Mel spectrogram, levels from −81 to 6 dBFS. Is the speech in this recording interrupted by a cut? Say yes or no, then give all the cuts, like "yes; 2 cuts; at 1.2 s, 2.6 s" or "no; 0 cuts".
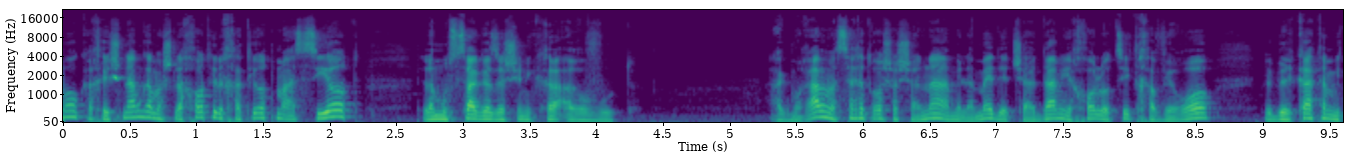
no; 0 cuts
